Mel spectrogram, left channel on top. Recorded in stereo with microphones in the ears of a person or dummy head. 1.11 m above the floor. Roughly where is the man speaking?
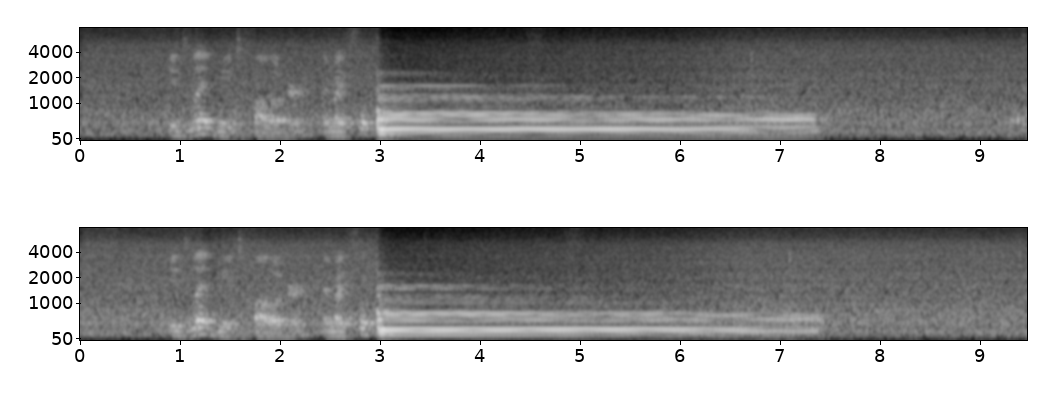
Left.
